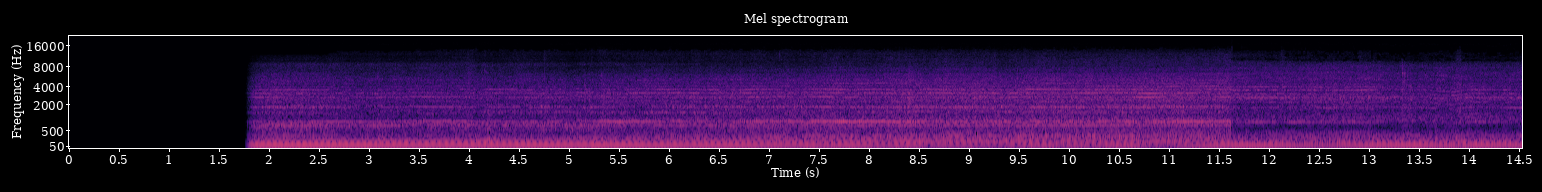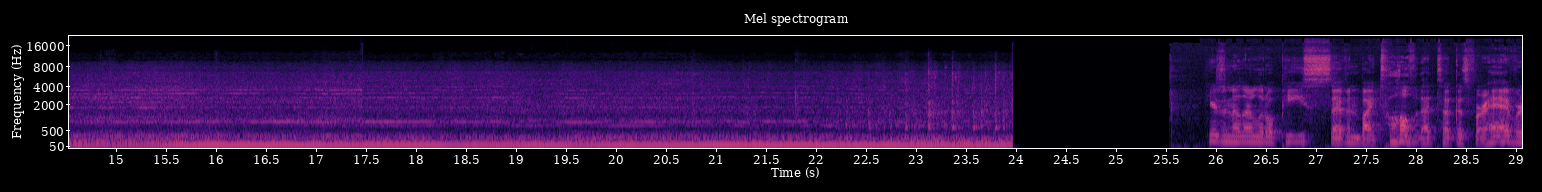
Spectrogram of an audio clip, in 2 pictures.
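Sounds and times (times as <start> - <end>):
heavy engine humming: 1.8 - 24.0.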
